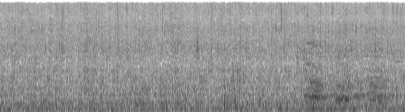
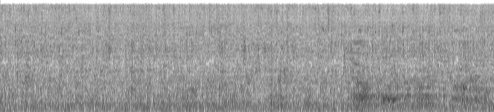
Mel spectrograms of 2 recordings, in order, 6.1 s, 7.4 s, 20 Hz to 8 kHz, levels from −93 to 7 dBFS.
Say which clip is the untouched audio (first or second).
first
